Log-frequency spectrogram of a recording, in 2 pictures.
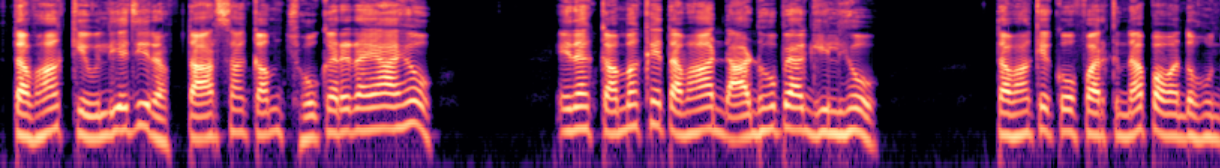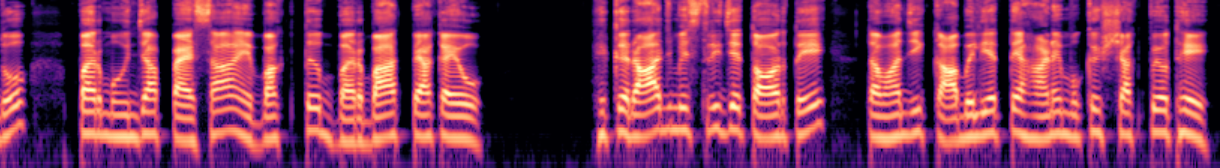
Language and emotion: Sindhi, angry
